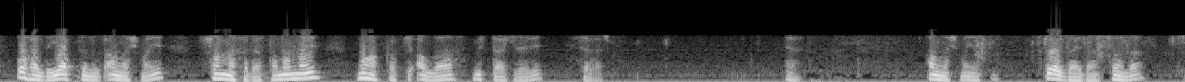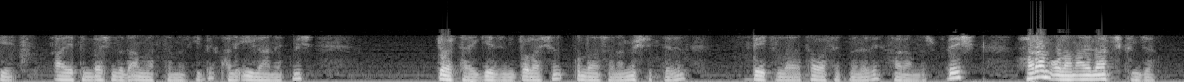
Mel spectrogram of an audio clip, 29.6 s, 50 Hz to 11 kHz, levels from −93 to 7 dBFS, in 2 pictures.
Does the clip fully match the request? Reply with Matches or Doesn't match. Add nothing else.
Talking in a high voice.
Doesn't match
